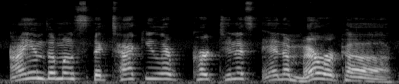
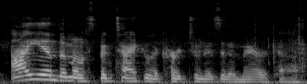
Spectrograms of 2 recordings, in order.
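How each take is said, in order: First: Proud, higher announcer-like proclamation; grand boast. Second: Fast, low-key run-through of a boast; hurried, lower throwaway version; quick repeat. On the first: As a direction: proclaim it big, punching the final word. Reads own boast from sketchbook, twice. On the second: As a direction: rattle the boast off quickly, dropping away. Same boast repeated quickly afterwards. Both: Pretend.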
